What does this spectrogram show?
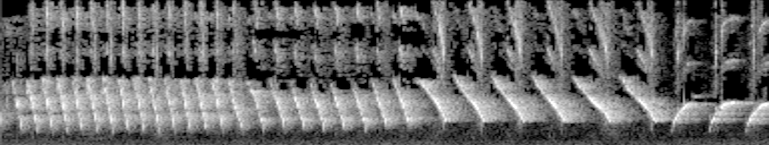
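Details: Canary singing in an energetic rolling style, kept as tutor song for young canaries: a fast run of high repeated notes that gradually slows into longer, sweeping downward-curved whistles, each repeated in quick series.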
